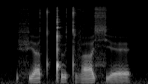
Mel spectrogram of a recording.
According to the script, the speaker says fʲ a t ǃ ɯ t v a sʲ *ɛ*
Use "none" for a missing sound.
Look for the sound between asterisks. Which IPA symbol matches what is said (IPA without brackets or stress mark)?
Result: ɛ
